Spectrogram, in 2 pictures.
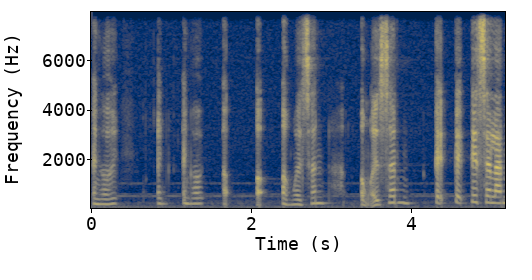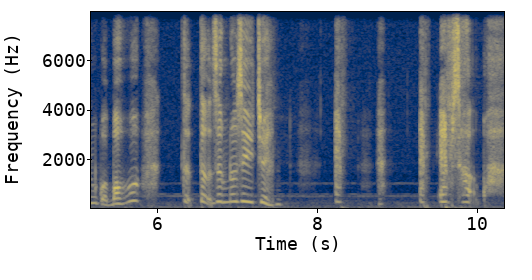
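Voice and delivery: slow, whispered, stumbling, terrified stammer. A frightened wife reports to her husband what happened outside, stammering in fear. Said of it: "nó uốn lưỡi mãi mới lắp bắp được".

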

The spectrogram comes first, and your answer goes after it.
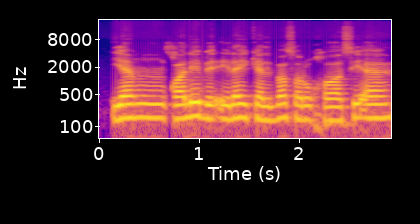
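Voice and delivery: ordinary talk, nothing marked

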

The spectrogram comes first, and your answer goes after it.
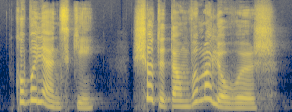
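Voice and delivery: squeaky and theatrical. The teacher calls out a pupil during class, squeaky and theatrical. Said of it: "Її слова прозвучали якось пискляво та театрально".

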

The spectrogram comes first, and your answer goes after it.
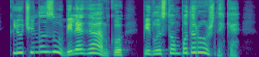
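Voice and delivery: as tender as can be, pitched very high. Narrator addressing John, who is breaking down the door, as tenderly as possible. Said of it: "сказала я якомога ніжнішим голосом".

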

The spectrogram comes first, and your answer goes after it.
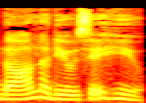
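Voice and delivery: ordinary delivery, nothing marked

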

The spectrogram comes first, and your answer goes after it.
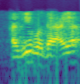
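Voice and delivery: ordinary delivery

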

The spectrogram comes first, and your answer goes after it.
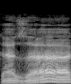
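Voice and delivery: threatening. A woman shakes a finger at a girl in front of the guests, threatening. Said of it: "проговорила она с угрозой".

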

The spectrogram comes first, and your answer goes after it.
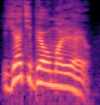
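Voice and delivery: ordinary delivery

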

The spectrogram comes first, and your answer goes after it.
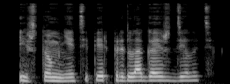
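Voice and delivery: ordinary delivery

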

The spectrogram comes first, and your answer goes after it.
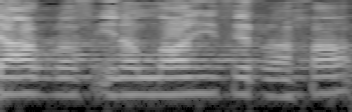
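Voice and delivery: ordinary delivery

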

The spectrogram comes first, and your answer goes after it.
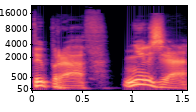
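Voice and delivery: cold, icy, low-pitched voice. The dead archmage's head answers the one holding it up, cold. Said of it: "холодно ответила голова архимага".

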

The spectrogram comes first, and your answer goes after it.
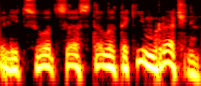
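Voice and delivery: ordinary delivery, nothing marked

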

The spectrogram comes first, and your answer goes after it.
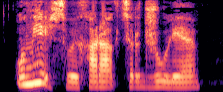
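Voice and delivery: plain

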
